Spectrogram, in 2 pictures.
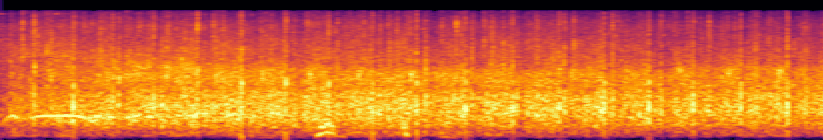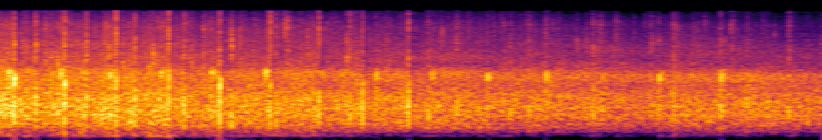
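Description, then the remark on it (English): A crowd applauds steadily for several seconds to welcome guest Pádraig Ó Tuama, a dense wash of clapping with scattered sharper claps, tapering slightly toward the end. No one speaks over it. “We have a lovely crowd here, all gathered, excited for this conversation, and we'll ask this crowd now maybe to welcome our guest today, Pádraig Ó Tuama.”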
